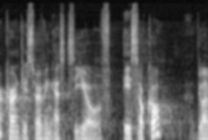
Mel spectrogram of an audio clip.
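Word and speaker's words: Esoko: He's a geoinformation scientist, agronomist, and a farmer currently serving as CEO of ESOCO. Do I pronounce that correctly? ESOCO, yes.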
